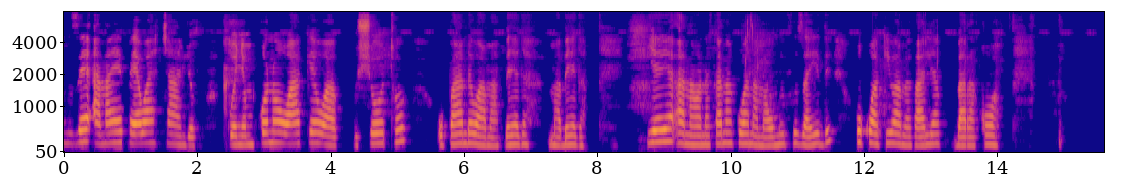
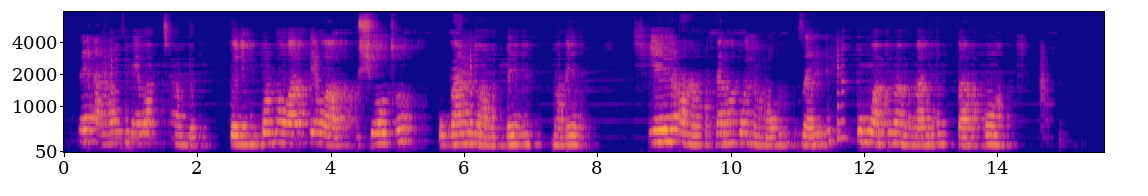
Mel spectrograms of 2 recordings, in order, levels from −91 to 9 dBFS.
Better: first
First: none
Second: noise reduction (neural mask model DeepFilterNet 3)

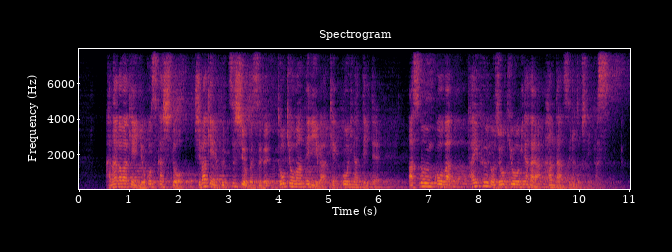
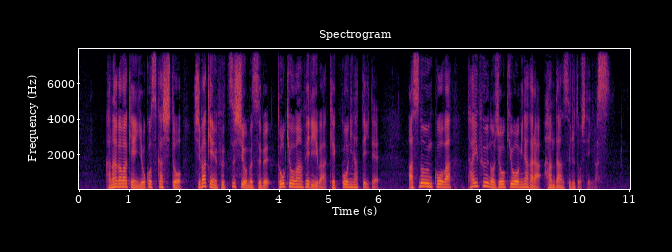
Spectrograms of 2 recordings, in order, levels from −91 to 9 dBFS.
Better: second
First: noise reduction (neural separator model SepFormer DNS4)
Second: none

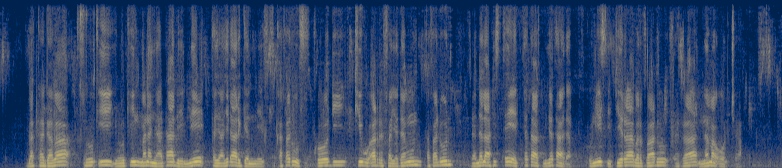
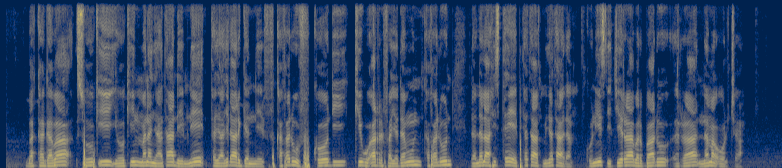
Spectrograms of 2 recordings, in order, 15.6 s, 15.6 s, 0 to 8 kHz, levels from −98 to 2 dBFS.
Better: second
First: noise reduction (neural separator model SepFormer DNS4)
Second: none

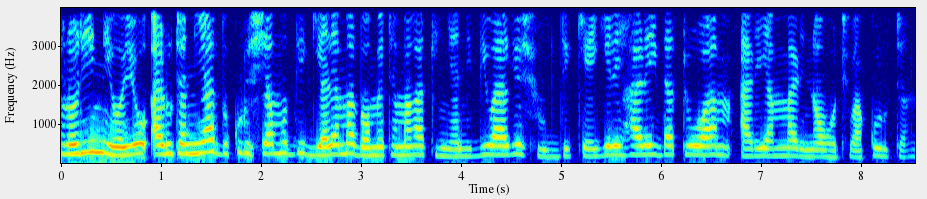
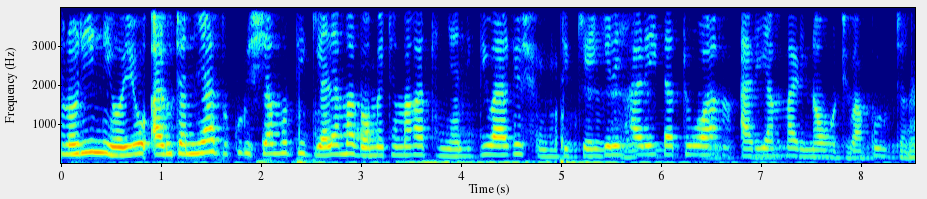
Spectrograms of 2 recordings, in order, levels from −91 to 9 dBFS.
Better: first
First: none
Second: noise reduction (neural mask model DeepFilterNet 3)

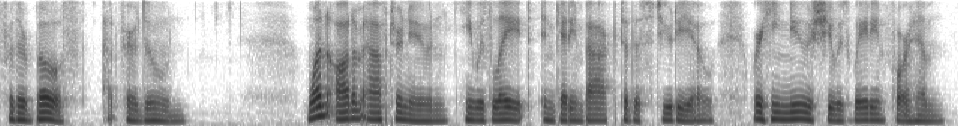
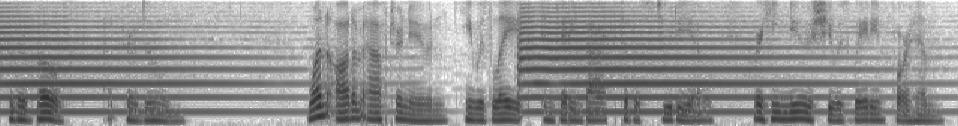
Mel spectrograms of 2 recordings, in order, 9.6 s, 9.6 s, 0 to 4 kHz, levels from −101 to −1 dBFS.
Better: first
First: none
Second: background sound (Trumpet); 1 dB below the speech

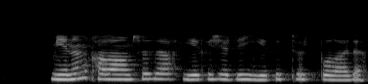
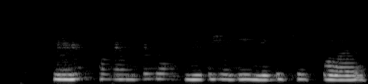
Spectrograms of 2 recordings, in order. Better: first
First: none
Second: noise reduction (neural mask model DeepFilterNet 3)

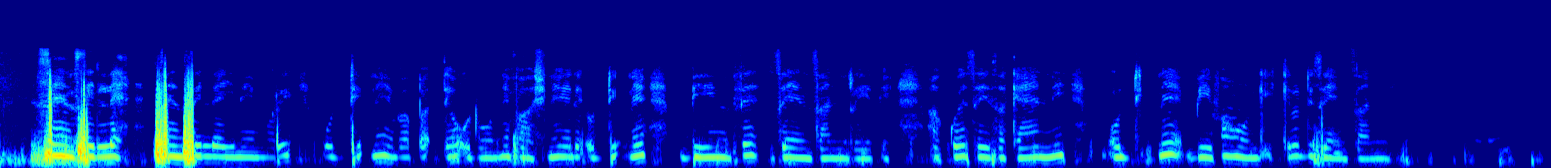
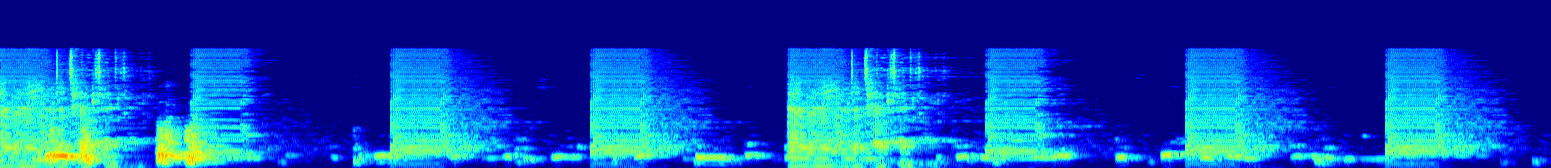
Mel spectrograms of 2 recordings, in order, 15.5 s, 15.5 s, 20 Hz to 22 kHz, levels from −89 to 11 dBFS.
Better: first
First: none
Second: noise reduction (classical method WPE with log-MMSE)

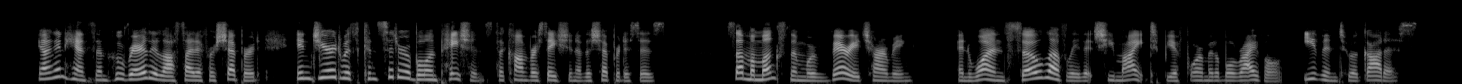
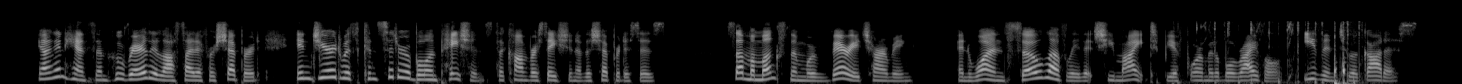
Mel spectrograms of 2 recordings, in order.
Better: first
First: none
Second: background sound (Scissors); 8 dB below the speech

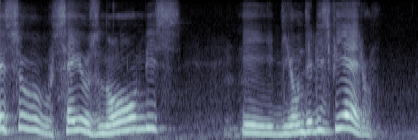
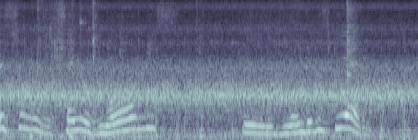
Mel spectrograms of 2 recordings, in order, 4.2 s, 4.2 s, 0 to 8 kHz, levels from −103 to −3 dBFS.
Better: first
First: none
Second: background sound (Fire); 2 dB below the speech

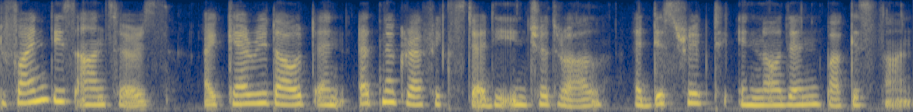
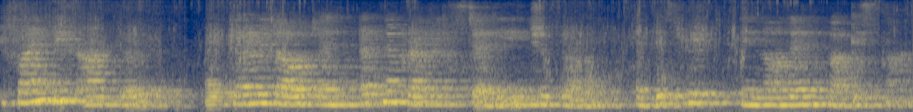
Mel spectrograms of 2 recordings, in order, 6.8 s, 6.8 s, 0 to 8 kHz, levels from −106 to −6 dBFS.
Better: first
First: none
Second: noise reduction (neural separator model SepFormer DNS4)

